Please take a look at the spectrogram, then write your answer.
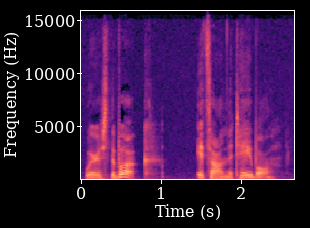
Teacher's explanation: the first is stressed on the most common everyday word book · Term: normal intonation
